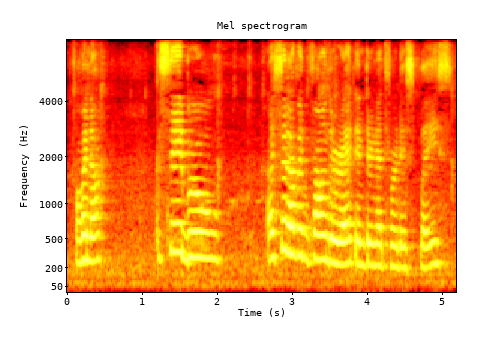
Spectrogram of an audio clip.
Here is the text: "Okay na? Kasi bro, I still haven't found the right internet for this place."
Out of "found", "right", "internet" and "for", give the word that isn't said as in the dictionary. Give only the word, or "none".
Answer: none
